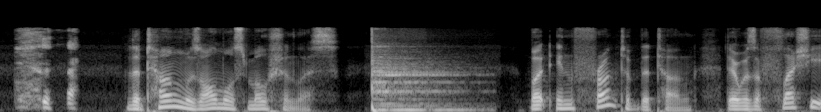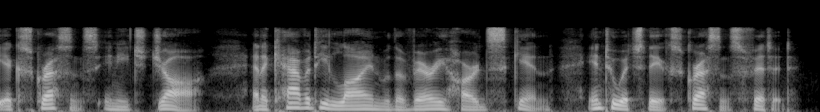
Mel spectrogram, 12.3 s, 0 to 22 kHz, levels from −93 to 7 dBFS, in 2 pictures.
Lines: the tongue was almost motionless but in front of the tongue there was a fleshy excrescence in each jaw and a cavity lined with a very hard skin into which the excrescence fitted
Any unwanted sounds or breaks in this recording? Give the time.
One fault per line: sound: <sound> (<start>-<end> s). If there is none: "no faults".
sound: laugh (0.1-0.6 s)
sound: thud (2.8-3.7 s)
